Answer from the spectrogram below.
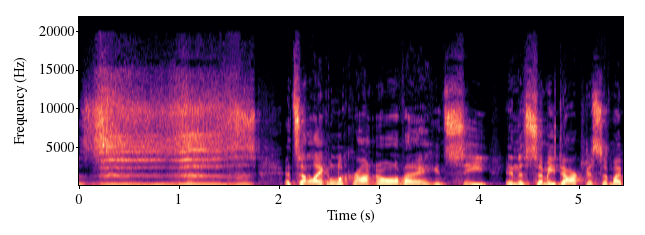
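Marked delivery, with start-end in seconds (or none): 0.0-1.8 imitated electric buzz on zzz; buzzing sound. Lecturer imitates the buzzing heard in sleep paralysis, buzzing. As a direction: buzz through the teeth like a hum. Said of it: "hear this buzzing sound".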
